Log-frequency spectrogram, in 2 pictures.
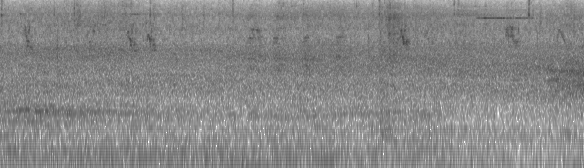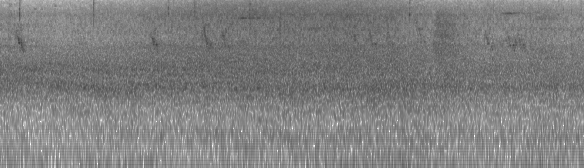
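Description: Cars drive past on a street outdoors with a steady low rumble.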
